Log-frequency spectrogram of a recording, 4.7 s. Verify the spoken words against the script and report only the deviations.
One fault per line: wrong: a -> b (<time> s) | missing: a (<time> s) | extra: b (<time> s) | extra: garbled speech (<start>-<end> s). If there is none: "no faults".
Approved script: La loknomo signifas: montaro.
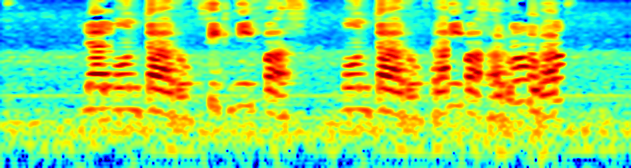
wrong: loknomo -> montaro (0.9 s)
extra: garbled speech (3.3-4.3 s)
